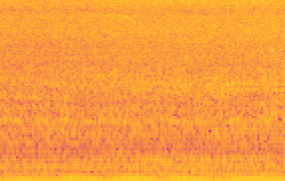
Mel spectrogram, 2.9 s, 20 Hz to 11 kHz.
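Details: Motorcycle left idling after replacement of a failed cheap Chinese rectifier behind a burnt connector, charging about 14.4 V, checking for voltage spikes. Even, steady low hum with no knocks, misses or ticking; smooth, healthy idle.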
